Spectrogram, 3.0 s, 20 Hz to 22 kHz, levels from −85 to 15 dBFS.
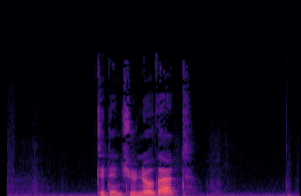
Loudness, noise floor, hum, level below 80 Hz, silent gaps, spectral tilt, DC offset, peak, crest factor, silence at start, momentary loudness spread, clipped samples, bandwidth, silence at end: -27 LUFS; -55 dBFS; none; -56 dBFS; none; -4 dB/octave; under 0.1%; -12 dBFS; 20 dB; 1 s; 23 LU; under 0.1%; 16 kHz; 0.1 s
